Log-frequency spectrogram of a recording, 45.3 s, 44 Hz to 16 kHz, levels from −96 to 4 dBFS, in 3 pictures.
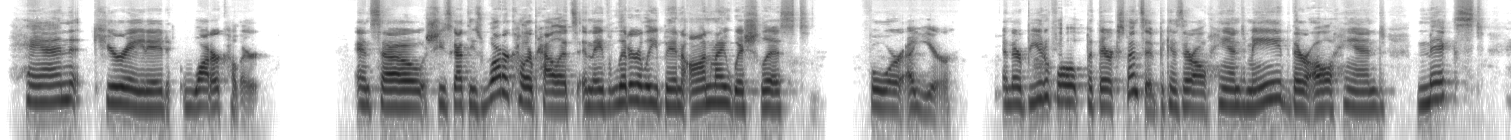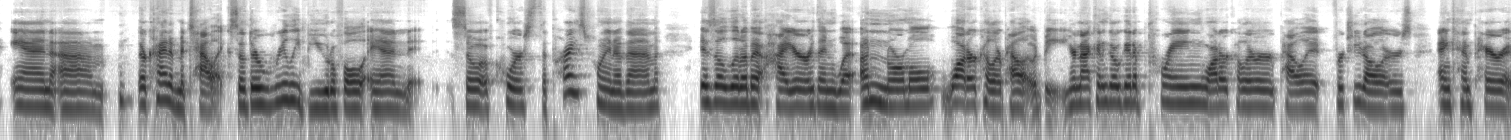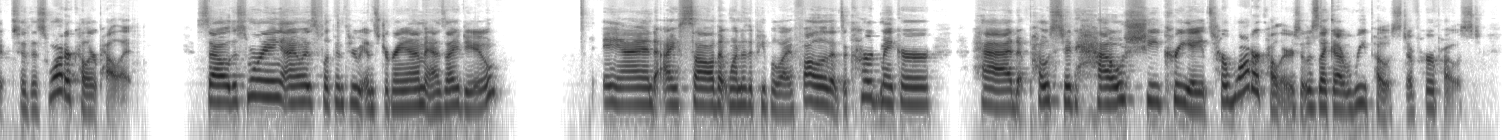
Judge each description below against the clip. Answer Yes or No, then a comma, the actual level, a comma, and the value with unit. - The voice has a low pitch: No, high, 195 Hz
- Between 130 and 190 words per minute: Yes, average, 165 wpm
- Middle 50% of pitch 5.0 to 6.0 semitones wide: No, average, 3.3 semitones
